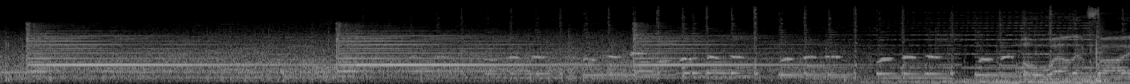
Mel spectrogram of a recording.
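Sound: bell chimes ringing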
